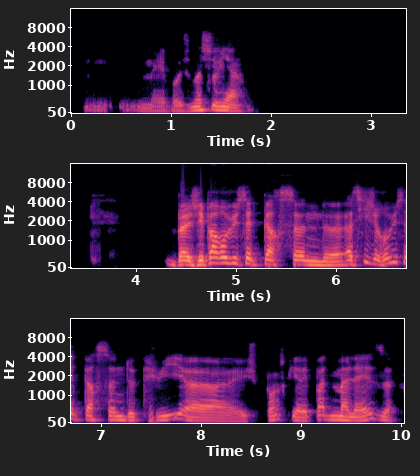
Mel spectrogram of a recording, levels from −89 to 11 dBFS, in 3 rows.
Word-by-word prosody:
Mmh, - - -18 0.3
mais 105 -2 -12
bon 95 - -10
je 95 - -15
me 120 - +1
souviens. 125 -7 -1 2.6
Beh, 140 +1 +5
j'ai 140 +2 +6
pas 195 +1 +7
revu 190 -1 +5
cette 175 -10 +1
personne, 140 -3 +2
heu 120 +1 +2
ah 150 - +4
si 145 +11 -5
j'ai 175 - -3
revu 175 +9 -1
cette 190 -10 -5
personne 130 -1 -2
depuis, 120 +7 -4
heu, 100 -2 -2
et 95 -3 -9
je - - -19
pense 135 +4 -6
qu'il - - -9
y - - -1
avait 105 - -2
pas 145 - -5
de 135 - -7
malaise. 125 +2 -1
130 Hz, 180 wpm, -20 LUFS, 115-145 Hz, 2.6 s, pas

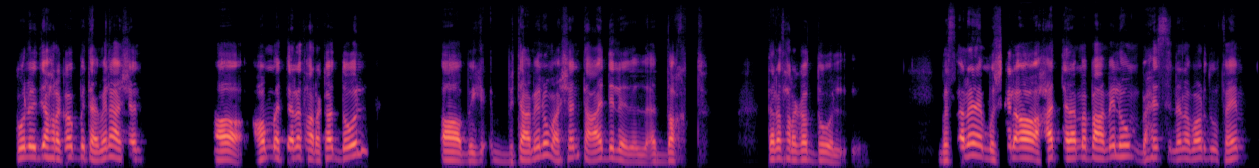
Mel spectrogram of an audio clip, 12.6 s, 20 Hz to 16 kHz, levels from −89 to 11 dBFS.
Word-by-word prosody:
كل 185 +2 +2
دي 195 - +3
حركات 185 +1 0
بتعملها 185 0 +1
عشان 160 -2 -2 0.7
آه، 150 0 +5 0.2
همُ 165 +4 0
ال3 175 +1 0
حركات 160 +3 +1
دول 215 - 0 0.7
آه، 145 -2 +6
ب 135 0 -9
بتعملهُم 140 - -1
عشان 180 +2 -4
تعادل 165 0 0
ال 115 -3 -5
الضَّغط، 120 -1 -6 0.5
ال3 170 +2 -1
حركات 155 -1 -1
دول. 135 -5 -6 0.9
بس، 140 0 -7
أنا 220 +3 +4
المشكلة 185 +1 -1
آه، 180 -1 +8
حتى 175 0 +1
لمّا 190 - -2
باعملهم 195 +3 +1
باحِس 185 0 -7
إن - - -14
أنا 165 +1 -3
برضه 170 0 -4
فاهم؟ 165 +4 -4
170 Hz, 150 wpm, -24 LUFS, 150-185 Hz, 0.9 s, آه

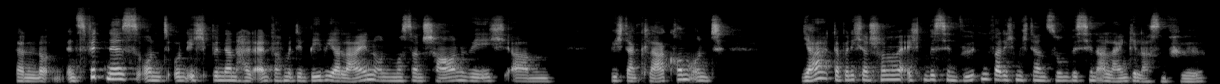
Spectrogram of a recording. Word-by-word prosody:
dann 155 -2 0
no 155 - +1 0.2
ins 165 0 0
Fitness, 250 -8 +5
und 185 -1 -1
und 180 0 -1
ich 185 - -1
bin 195 -1 -2
dann 185 -2 +1
halt 160 - -2
einfach 175 0 +1
mit 180 -1 -4
dem 170 -2 -4
Baby 185 +1 +1
allein 165 +7 +2
und 175 -4 -5
muss 170 0 0
dann 175 -2 -1
schauen, 170 +3 +2
wie 160 -1 -2
ich 165 0 -3
ähm, 145 -1 -3 0.5
wie 175 - -6
ich 170 - +1
dann 155 -2 -1
klarkomme 225 +7 0
und, 175 -1 +3 0.8
ja, 280 +2 +3
da - - +1
bin 205 +1 -2
ich 210 - -1
dann 205 -2 0
schon 215 +2 +1
mal 225 - +2
echt - - -4
'n - - -5
bisschen 210 -4 +1
wütend, 225 +6 -3
weil 210 -1 +4
ich 205 +1 -5
mich 200 -1 -4
dann 190 -2 -2
so 180 0 -2
'n 175 0 -6
bisschen 185 +1 +2
alleingelassen 140 -2 -1
fühle. 135 +1 -6
180 Hz, 230 wpm, -25 LUFS, 160-205 Hz, 0.8 s, Fitness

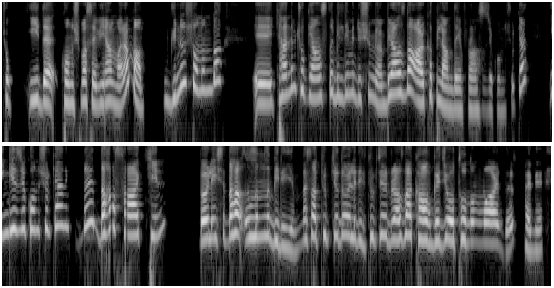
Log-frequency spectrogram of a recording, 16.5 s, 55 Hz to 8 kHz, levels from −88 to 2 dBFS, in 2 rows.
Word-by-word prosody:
çok 250 -1 -4 0.2
iyi 240 0 -3
de 225 -2 +4
konuşma 230 +1 -1
seviyem 220 +1 -2
var 200 - +2
ama 185 - +2 0.3
günün 260 - -1
sonunda, 355 -2 -1 0.6
eee, 220 0 +3
kendimi 285 - -2
çok 350 -6 -6
yansıtabildiğimi 275 +2 -4
düşünmüyorum. 250 -6 -7
Biraz 305 +2 +2
daha 355 -2 +6
arka 235 +3 +3
plandayım 185 -7 -3
Fransızca 175 -1 -10
konuşurken. 265 - -8 0.4
İngilizce 400 +5 +1
konuşurken 415 +3 -1 0.2
de - - -2
daha 415 +6 +4
sakin, 335 -1 +2 0.5
böyle, 295 +1 +7
işte, 295 -1 -7
daha 355 +2 +8
ılımlı 320 -1 -1
biriyim. 220 -6 -5
Mesela 310 +2 -1
Türkçede 330 0 -6
öyle 325 -3 -1
değil. 270 -5 -8
Türkçede 320 +4 -5
biraz 290 +1 +1
daha 345 -1 +6
kavgacı 280 -1 +3
o 275 -1 +6
tonum 270 -2 -3
vardır, 255 -5 +2
hani, 200 -2 -5
285 Hz, 155 wpm, -26 LUFS, 235-335 Hz, 0.6 s, daha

